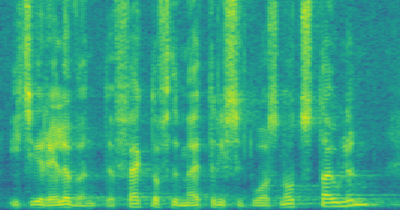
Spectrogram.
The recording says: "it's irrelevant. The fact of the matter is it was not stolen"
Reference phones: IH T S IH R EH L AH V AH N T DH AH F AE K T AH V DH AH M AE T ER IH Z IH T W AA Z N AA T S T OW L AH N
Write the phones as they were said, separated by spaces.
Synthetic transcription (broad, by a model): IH T S IH R EH L AH V AH N T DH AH F AE K T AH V DH AH M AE T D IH S IH T W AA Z N AA T S T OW L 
